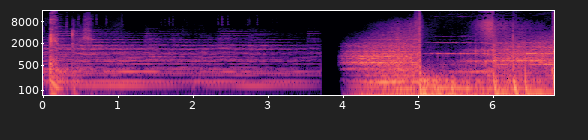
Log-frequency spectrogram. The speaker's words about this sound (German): Und während die Orgel spielte und die Glocken sämtlicher evangelischer Kirchen in Berlin läuteten, verließen erst die allerhöchsten Herrschaften den Dom und dann die Gemeinde.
